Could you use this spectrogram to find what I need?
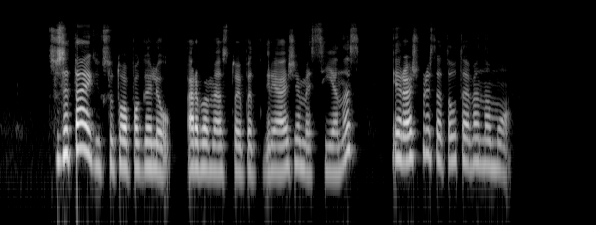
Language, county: Lithuanian, Klaipėda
